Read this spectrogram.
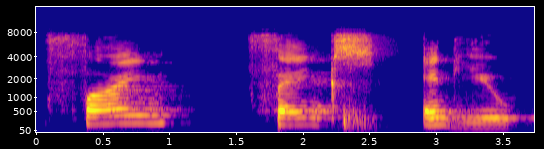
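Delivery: "fine, thanks, and you" spoken slowly, word by word; careful model. Shown as a demonstration. Teacher models the standard answer for the student. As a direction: separate the three words clearly.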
